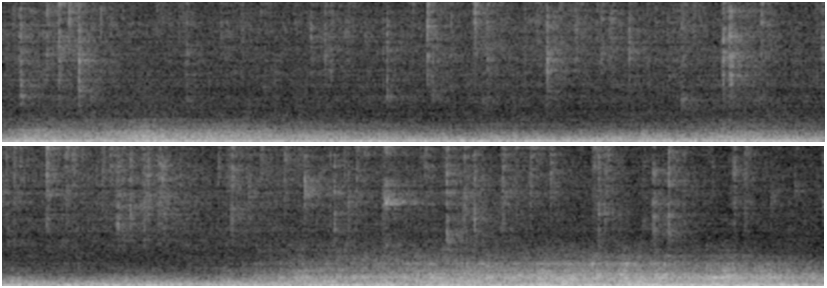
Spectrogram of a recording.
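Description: Recorded rain-and-thunder soundscape played as stage accompaniment: a steady rushing hiss of rain with a deep rumble of thunder, swelling a little in the last few seconds.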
